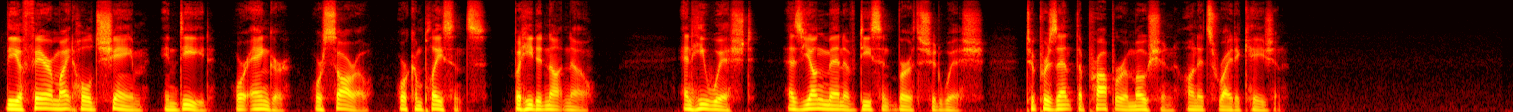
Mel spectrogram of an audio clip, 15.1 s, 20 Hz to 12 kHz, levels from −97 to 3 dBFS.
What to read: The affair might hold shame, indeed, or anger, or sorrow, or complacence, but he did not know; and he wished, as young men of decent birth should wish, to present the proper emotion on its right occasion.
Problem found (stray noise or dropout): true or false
false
